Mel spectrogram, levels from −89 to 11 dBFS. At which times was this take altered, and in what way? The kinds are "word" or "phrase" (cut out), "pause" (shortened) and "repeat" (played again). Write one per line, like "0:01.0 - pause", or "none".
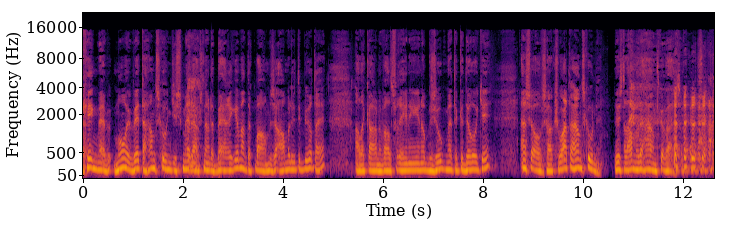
0:10.5 - pause
0:10.8 - phrase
